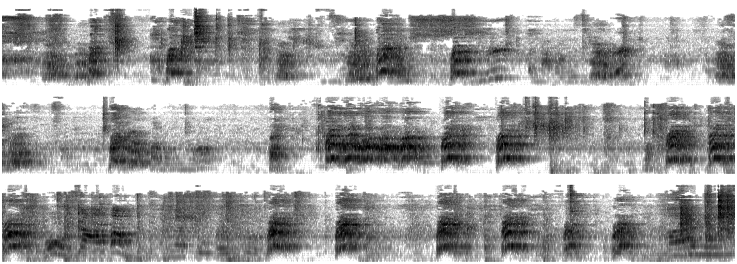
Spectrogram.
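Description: A dog barking and yelping in short bursts, on and off throughout, with a longer unbroken stretch of sound in the middle.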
